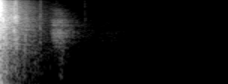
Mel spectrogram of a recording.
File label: fire sup, glock; Urban-Coalition; Decay; arccw ud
